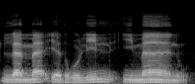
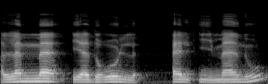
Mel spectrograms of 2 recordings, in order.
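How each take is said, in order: First: An i vowel links the verb to imanu. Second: The verb ends in a consonant before al-imanu. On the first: The speaker calls it right. "ça va se terminer par un i" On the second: The speaker calls it wrong. "au lieu de dire lamma yadrul al-imanu"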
